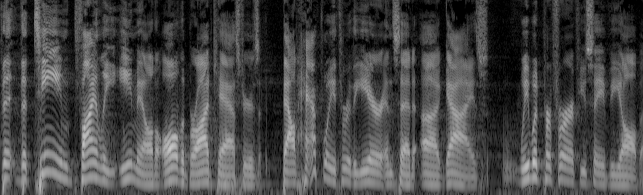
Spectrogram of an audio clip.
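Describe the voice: Speaking at a medium pitch and moderate pace, a man with a Philadelphia accent uses lively intonation.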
